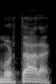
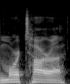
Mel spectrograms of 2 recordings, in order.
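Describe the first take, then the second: First: The name is said with Italian-style pronunciation. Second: The name is said with English-style pronunciation.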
